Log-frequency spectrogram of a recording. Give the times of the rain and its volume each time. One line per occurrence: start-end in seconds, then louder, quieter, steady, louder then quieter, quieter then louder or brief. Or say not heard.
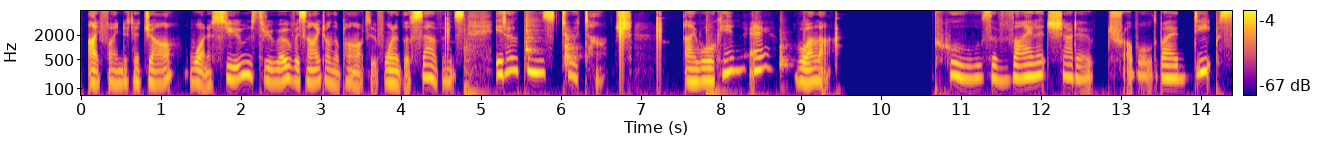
not heard.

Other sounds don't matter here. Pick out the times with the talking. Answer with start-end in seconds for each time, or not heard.
0.0-9.5, 10.7-14.3.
